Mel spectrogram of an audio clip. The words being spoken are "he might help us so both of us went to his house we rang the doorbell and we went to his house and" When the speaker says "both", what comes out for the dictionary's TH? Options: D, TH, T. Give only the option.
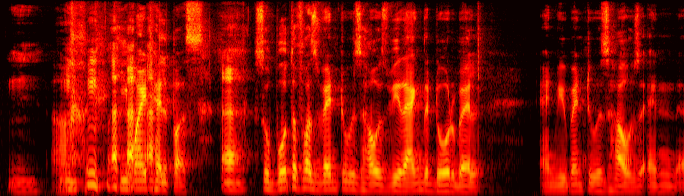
T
